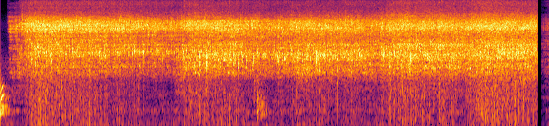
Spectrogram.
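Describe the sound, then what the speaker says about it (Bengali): Aair fish frying in hot oil, a dense, loud, unbroken hissing sizzle that holds steady throughout and cuts off abruptly at the end. "এবার আমি তেলে ভেজে নিব।"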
